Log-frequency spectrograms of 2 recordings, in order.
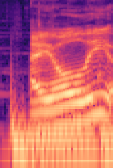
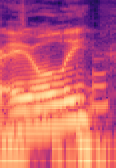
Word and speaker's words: aioli: I can get with aioli or aioli I've heard it pronounced both ways um and you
